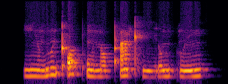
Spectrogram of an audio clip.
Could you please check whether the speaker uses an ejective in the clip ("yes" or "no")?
yes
